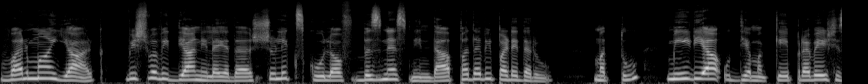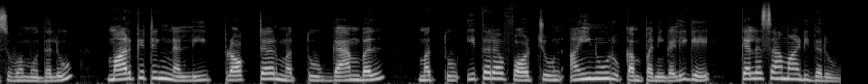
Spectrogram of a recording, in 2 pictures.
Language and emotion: Kannada, neutral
